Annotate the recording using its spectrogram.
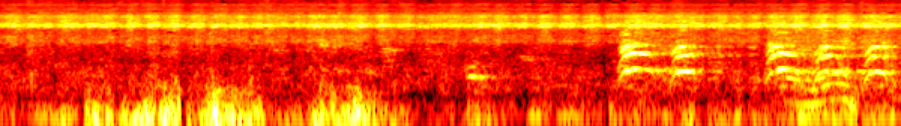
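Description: A dog whining and yelping in a run of short, high, rising-and-falling cries, starting about four seconds in. Before that there are only low rumbles on the microphone.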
